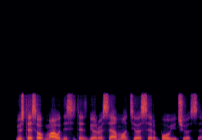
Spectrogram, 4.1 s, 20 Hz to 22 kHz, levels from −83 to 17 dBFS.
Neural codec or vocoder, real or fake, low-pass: codec, 16 kHz, 0.3 kbps, FocalCodec; fake; 7.2 kHz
